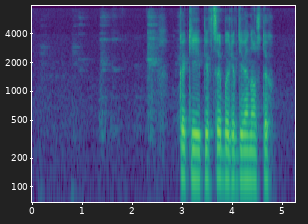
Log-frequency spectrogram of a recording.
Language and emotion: Russian, neutral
